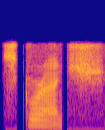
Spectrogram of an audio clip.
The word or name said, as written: scrunch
